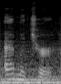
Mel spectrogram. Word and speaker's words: Amateur: มี ชื่อ ว่า Amateur คำ นี้ นะ คะ อ่าน ว่า Amateur แปล ว่า มือ สมัคร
